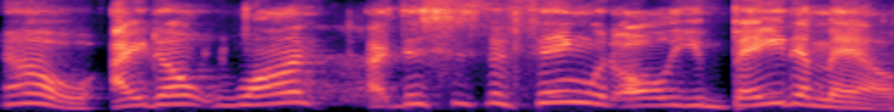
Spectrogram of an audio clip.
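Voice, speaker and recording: With lively intonation, a man speaks in a high-pitched voice. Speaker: talk show host. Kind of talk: heated debate. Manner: fast; animated.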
